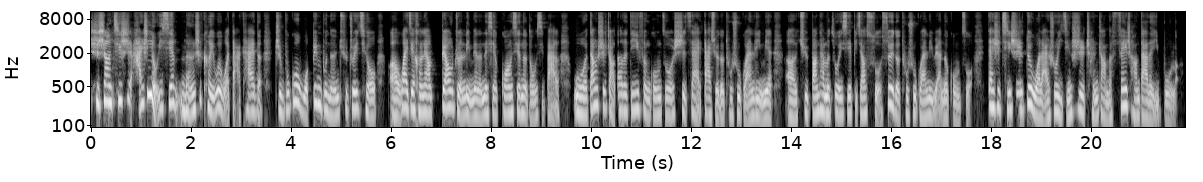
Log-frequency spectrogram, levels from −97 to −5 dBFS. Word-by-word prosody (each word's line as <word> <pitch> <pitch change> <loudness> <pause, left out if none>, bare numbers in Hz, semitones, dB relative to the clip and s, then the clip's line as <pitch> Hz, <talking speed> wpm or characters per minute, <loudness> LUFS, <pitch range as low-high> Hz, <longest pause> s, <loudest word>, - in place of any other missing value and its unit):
实 280 -3 +3
上 265 +2 +6
其 280 +3 +2
实 290 +1 0
还 245 - +1
是 365 +9 +5
有 360 - +7
一 200 - -1
些 255 +5 +2
门 185 - +1
是 285 +9 -2
可 215 -8 0
以 165 - +3
为 220 - +4
我 195 - 0
打 - - -5
开 175 +1 -2
的， 160 -4 -5 0.2
只 185 - 0
不 190 +5 -3
过 270 +3 +2
我 165 -10 +1
并 250 -3 +1
不 195 -2 -1
能 155 -1 0
去 190 +4 -7
追 200 +2 +2
求， 175 -7 -1 0.3
呃， 150 - +2
外 215 -1 +4
界 200 0 +3
衡 175 -3 +1
量 170 -1 +2 0.2
标 215 -1 +5
准 180 -7 +1
里 160 - +3
面 145 +2 +1
的 140 - 0
那 160 +1 +2
些 160 -1 -2
光 165 0 0
鲜 170 0 -1
的 165 - +2
东 130 0 -4
西 155 - -8
罢 - - -2
了。 - - -5 0.3
我 165 -3 +3
当 220 +8 +2
时 205 -3 -2
找 - - -1
到 180 0 -2
的 180 - 0
第 185 +2 -4
1 200 - +1
份 170 -6 -3
工 155 +2 -2
作 155 0 -3
是 175 +1 -1
在 175 +3 -5
大 155 - -1
学 140 -2 -2
的 - - -1
图 150 - -9
书 160 +2 -2
馆 140 0 -1
里 150 -1 0
面， 135 0 +1 0.2
呃， 140 -2 -1
去 165 +3 -3
帮 160 +2 +1
他 180 -1 +1
们 165 -1 +4
做 165 -1 -1
一 155 - 0
些 165 +1 0
比 - - -10
较 160 -1 -1
琐 170 - -4
碎 235 +6 +2
的 - - 0
图 155 - -7
书 165 +3 -3
管 140 0 -2
理 155 - 0
员 - - -3
的 140 - 0
工 125 -4 -6
作。 - - -9 0.3
但 215 -1 +3
是 215 +1 0
其 195 0 -1
实 195 0 0
对 245 +6 +3
我 160 -10 +5
来 135 +1 -1
说 180 +2 0
已 150 - -1
经 140 +3 -3
是 180 -1 -1
成 150 -2 -3
长 170 -7 -3
得 135 - -4
非 220 +8 +1
常 155 -8 -4
大 145 -1 0
的 130 -3 -2
一 - - -5
步 130 -6 -6
了。 - - -9
170 Hz, 300 characters per minute, -24 LUFS, 150-200 Hz, 0.3 s, 有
